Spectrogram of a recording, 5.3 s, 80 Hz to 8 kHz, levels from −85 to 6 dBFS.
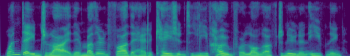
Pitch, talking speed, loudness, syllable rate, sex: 205 Hz, 215 wpm, -17 LUFS, 6.0 syllables/s, female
